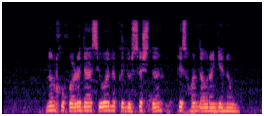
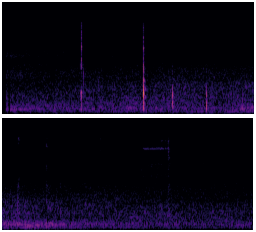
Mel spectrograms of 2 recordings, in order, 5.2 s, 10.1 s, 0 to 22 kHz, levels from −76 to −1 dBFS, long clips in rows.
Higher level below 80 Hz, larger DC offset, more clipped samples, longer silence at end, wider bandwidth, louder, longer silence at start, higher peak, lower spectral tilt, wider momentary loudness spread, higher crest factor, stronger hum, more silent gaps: first, -42 dBFS vs -76 dBFS; neither; neither; first, 0.45 s vs 0 s; about the same, 11.5 kHz vs 11 kHz; first, -20 LUFS vs -48 LUFS; first, 0.9 s vs 0.05 s; first, -6 dBFS vs -10 dBFS; about the same, -5.5 dB/octave vs -4.5 dB/octave; second, 7 LU vs 15 LU; second, 16 dB vs 38 dB; neither; neither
